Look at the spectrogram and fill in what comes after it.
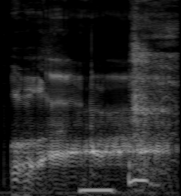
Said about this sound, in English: that is the koala mating burp, as it's called. And they will do that all night.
